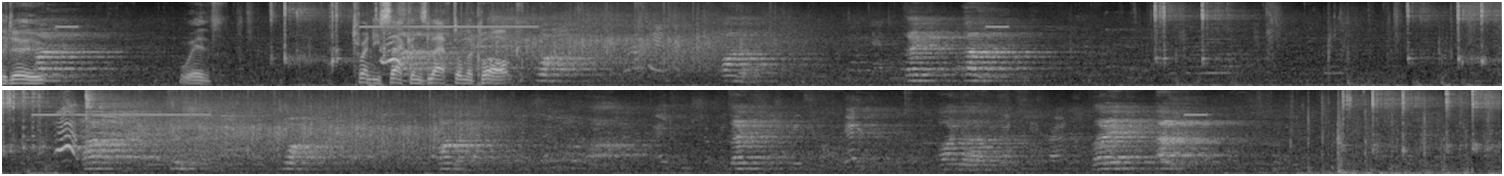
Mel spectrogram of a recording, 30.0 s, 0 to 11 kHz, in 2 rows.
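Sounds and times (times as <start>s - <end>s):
fencing blades clicking: 2.6s - 3.6s, 11.5s - 12.8s, 14.0s - 16.2s, 28.4s - 30.0s
footwork: 27.9s - 30.0s.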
